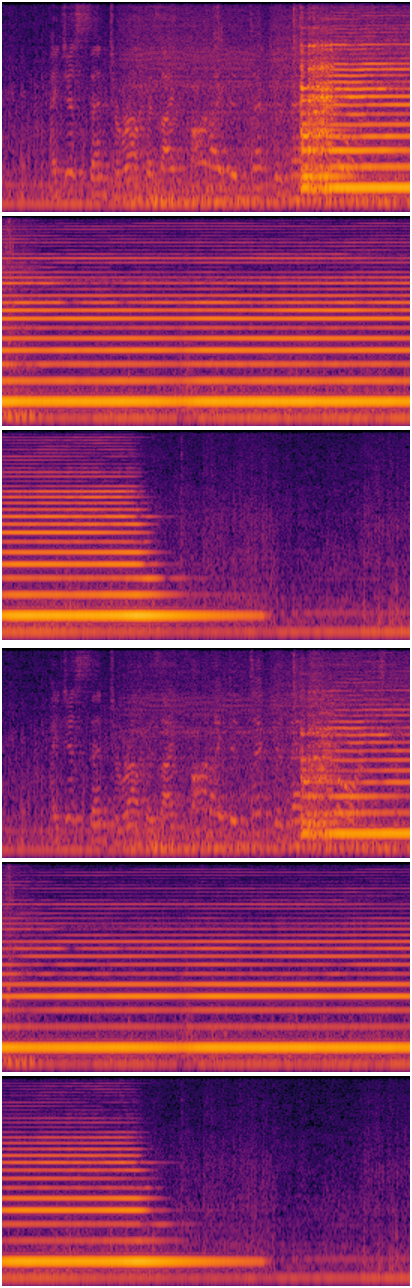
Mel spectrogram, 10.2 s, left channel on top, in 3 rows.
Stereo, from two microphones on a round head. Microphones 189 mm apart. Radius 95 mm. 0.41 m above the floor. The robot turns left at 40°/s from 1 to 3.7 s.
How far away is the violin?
About 0.8 m.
